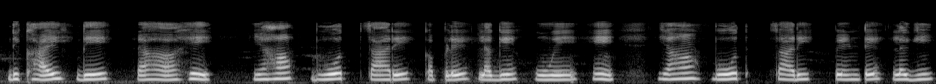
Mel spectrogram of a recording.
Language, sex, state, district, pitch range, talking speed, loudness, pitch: Hindi, female, Madhya Pradesh, Bhopal, 225-245 Hz, 100 wpm, -16 LUFS, 235 Hz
